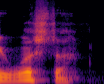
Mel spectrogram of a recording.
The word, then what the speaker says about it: Worcester: That'll be Worcester. – Worcester, excuse me. They pronounce it like that in South Africa too, huh? – Well, pretty much everywhere. – They copy the British pronunciation.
